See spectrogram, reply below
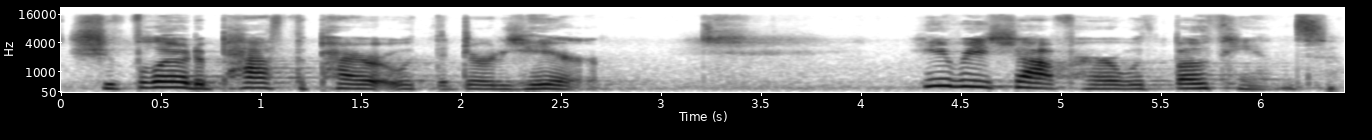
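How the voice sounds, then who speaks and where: A woman reading a children's story aloud in a dramatic, deliberate storytelling manner. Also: medium pitch, expressive. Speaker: storybook reader. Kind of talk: scripted children's story narration, read aloud expressively. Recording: long hall-like reverb.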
